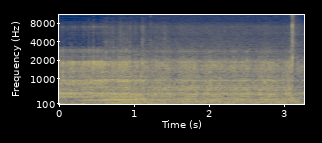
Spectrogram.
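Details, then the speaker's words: Nine-year-old Trane forced-air furnace draft inducer motor restarted as a temporary fix after it failed to fire: loud steady hum with a coarse, uneven buzz; rough-running inducer motor awaiting replacement. "right it does not sound good but at least we've got a temporary fix"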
